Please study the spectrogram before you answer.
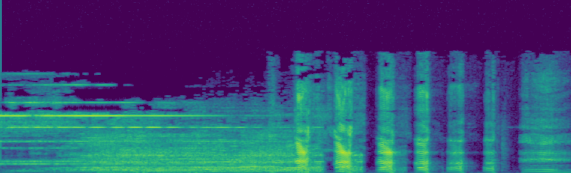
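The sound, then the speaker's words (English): A telephone rings with a steady, bright electronic tone for about two seconds, then gives way to a quick series of choppy, laugh-like bursts. “they all running for the phone.”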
